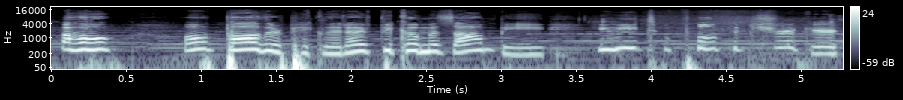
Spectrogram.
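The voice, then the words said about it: Bad Winnie the Pooh impression. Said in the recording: “my shitty Jim Cummings impression ... Winnie the Pooh”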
